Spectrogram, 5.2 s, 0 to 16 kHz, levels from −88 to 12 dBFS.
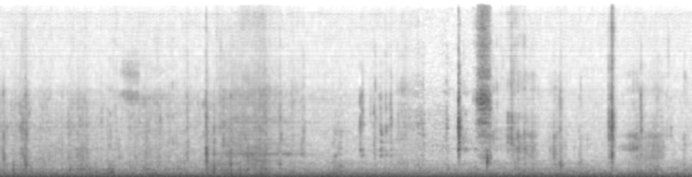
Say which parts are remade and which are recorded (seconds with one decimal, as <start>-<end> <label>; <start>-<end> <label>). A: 0.0-3.1 remade; 3.1-3.7 recorded; 3.7-5.2 remade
